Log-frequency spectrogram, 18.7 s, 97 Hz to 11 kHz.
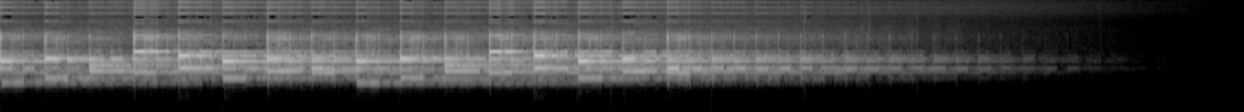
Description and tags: Mysterious But Happy Synth Pluck Loop [90 bpm] [G Sharp Major]
calm, delay, free, happy, loop, melodic, melody, mysterious, pluck, soothing, synth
